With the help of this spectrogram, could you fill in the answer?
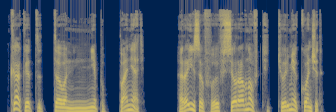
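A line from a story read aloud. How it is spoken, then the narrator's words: Stuttering. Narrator (Russian): Заикаясь, он говорил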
